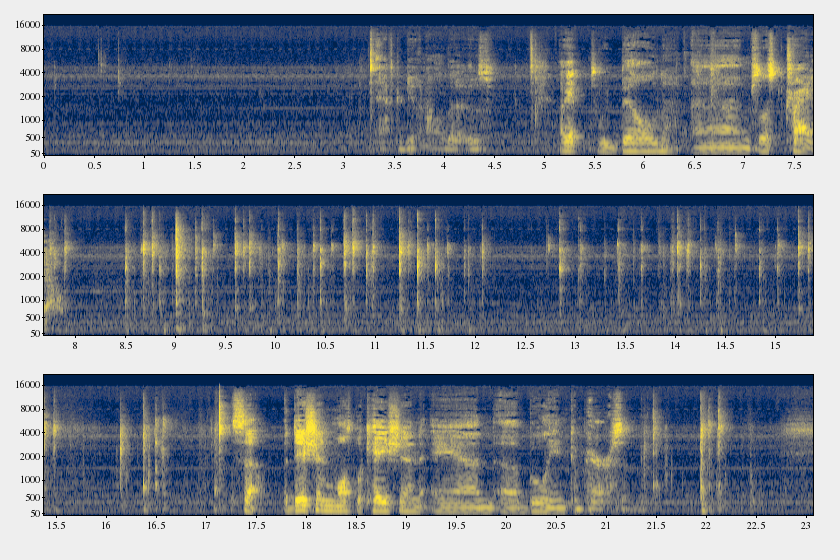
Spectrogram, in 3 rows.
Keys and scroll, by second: 8.0-17.0 typing, 8.7 Right, 9.0 Down, 9.2 Right, 9.4 Right, 10.1 Down, 10.4 Right, 10.6 Right, 22.1 ctrl+b.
